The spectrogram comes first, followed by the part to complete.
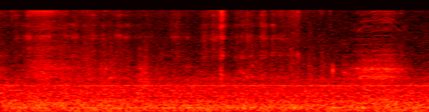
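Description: Faint scraping and a few light clicks of pine sticks being handled and a square wooden peg being pressed into a drilled hole.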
